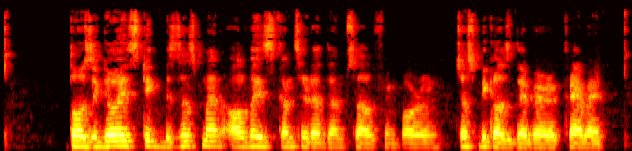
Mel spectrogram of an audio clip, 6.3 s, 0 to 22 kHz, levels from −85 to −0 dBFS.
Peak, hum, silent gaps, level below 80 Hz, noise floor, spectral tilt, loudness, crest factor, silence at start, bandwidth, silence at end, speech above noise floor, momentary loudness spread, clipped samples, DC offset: -2 dBFS; none; none; -58 dBFS; -70 dBFS; -5 dB/octave; -18 LUFS; 16 dB; 0.05 s; 16.5 kHz; 0.05 s; 52 dB; 10 LU; under 0.1%; under 0.1%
